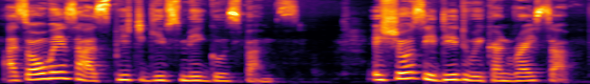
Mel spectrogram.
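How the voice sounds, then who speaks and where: A woman's voice: lowish voice, animated, normal speed, a little mellow. A woman from Kenya, in her thirties, giving an earnest, heartfelt speech as a board member at a charity gala.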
